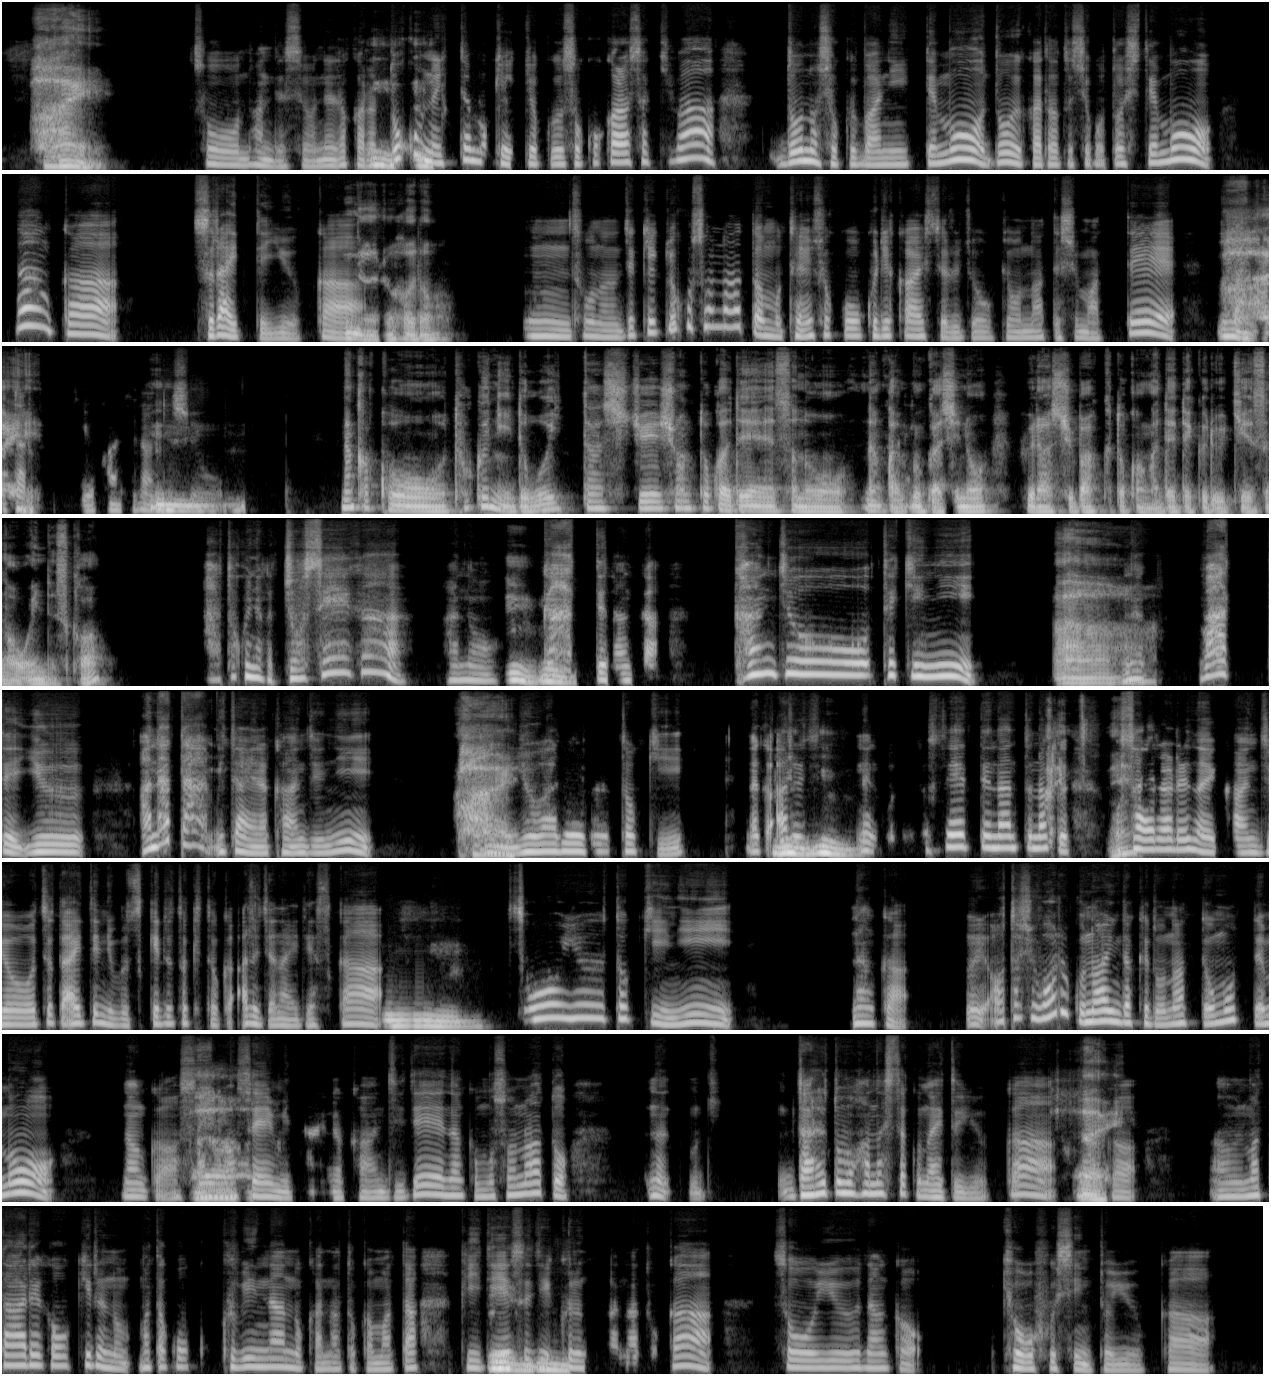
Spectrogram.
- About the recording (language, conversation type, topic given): Japanese, advice, 子どもの頃の出来事が今の行動に影響しているパターンを、どうすれば変えられますか？
- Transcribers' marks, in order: tapping; in English: "フラッシュバック"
